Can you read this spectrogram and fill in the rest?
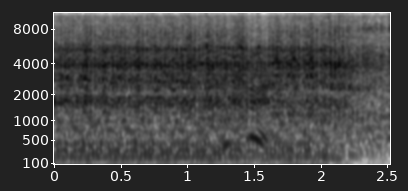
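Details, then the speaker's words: Rebuilt Toyota Land Cruiser Prado 1KD-FTV diesel on first start after rebuild with turbo and injector work: even, quiet idle clatter with no knocks or misfires, then shut off after about two seconds; runs normally and quietly. "Tout semble fonctionner normalement, les gars, qu'en dites-vous ? Doucement, silencieusement."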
